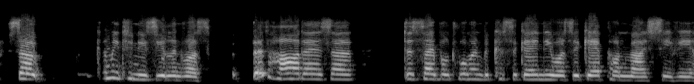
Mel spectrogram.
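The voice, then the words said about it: Mixed Afrikaans and New Zealand accent. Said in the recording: “my accent is really a mixture of Afrikaans and Kiwi and New Zealand and whatever”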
